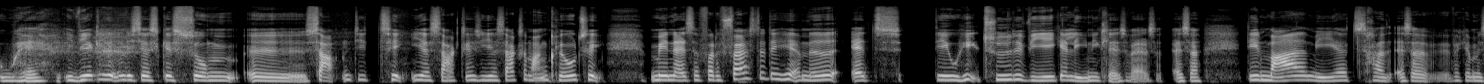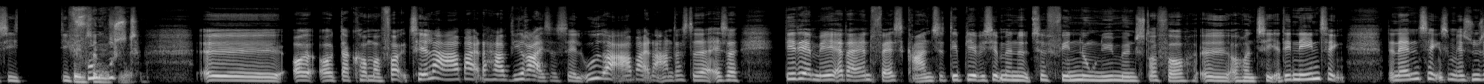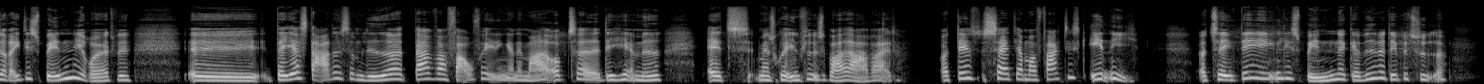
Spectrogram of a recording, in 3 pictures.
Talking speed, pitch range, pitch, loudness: 210 wpm, 180-225 Hz, 200 Hz, -19 LUFS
